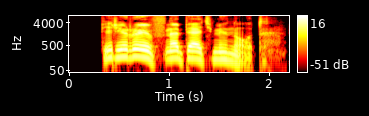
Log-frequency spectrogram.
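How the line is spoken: Strained grunting. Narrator (Russian): прокряхтел он

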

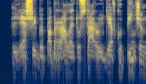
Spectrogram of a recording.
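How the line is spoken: Angry muttering. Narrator (Russian): бормотала сердитая красавица

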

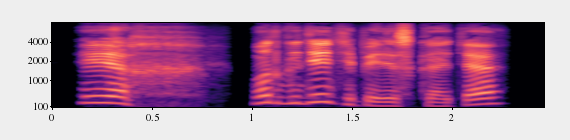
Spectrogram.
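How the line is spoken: Sorrowful sigh. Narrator (Russian): Горестно вздохнула Анята

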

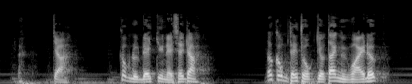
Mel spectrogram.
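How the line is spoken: Angry. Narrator (Vietnamese): Dương Khang nghe thấy vậy thì liền tức giận

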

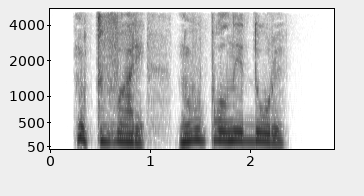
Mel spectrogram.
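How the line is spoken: Hissing. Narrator (Russian): Эльвира зашипела на него

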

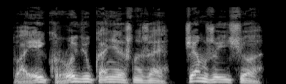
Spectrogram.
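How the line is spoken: Snapping retort. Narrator (Russian): огрызнулся Бьяко Тен

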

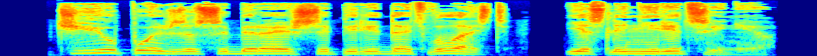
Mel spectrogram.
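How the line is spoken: Plain. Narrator (Russian): спросил Маджура

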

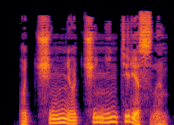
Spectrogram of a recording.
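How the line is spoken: Muttered. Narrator (Russian): пробормотал Пуаро

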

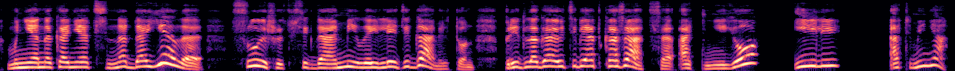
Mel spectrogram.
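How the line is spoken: Agitated exclamation. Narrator (Russian): Жена Нельсона ... с волнением воскликнула

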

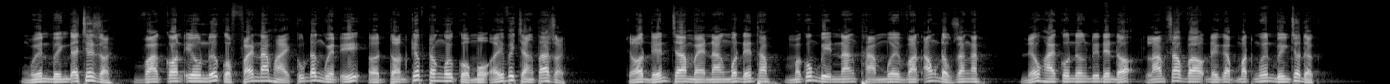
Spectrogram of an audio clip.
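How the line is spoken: Cold reply. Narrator (Vietnamese): lão lạnh lùng đáp

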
